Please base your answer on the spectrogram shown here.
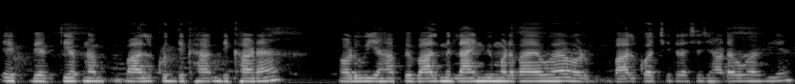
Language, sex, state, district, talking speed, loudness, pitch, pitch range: Hindi, male, Bihar, Muzaffarpur, 220 wpm, -25 LUFS, 145 Hz, 145-150 Hz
